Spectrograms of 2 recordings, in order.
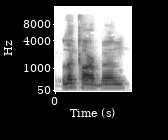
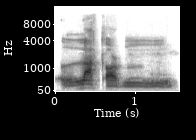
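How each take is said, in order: First: The first syllable has a short reduced vowel. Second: The first syllable has a full 'a' vowel.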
